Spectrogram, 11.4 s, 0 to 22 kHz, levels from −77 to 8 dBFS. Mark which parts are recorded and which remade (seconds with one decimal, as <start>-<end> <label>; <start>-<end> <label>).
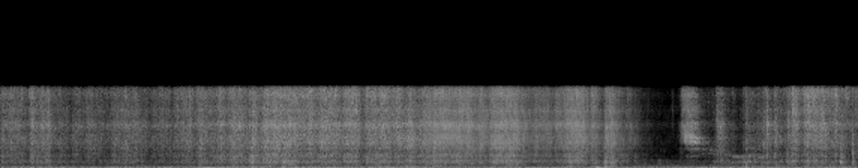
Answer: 0.0-5.7 recorded; 5.7-9.2 remade; 9.2-11.4 recorded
